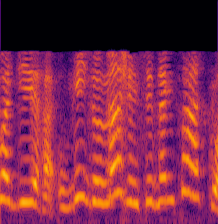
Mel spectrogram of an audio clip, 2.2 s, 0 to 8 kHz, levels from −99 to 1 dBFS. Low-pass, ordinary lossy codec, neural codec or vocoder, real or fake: 7.2 kHz; AAC, 16 kbps; codec, 16 kHz, 1 kbps, FunCodec, trained on Chinese and English, 50 frames a second; fake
